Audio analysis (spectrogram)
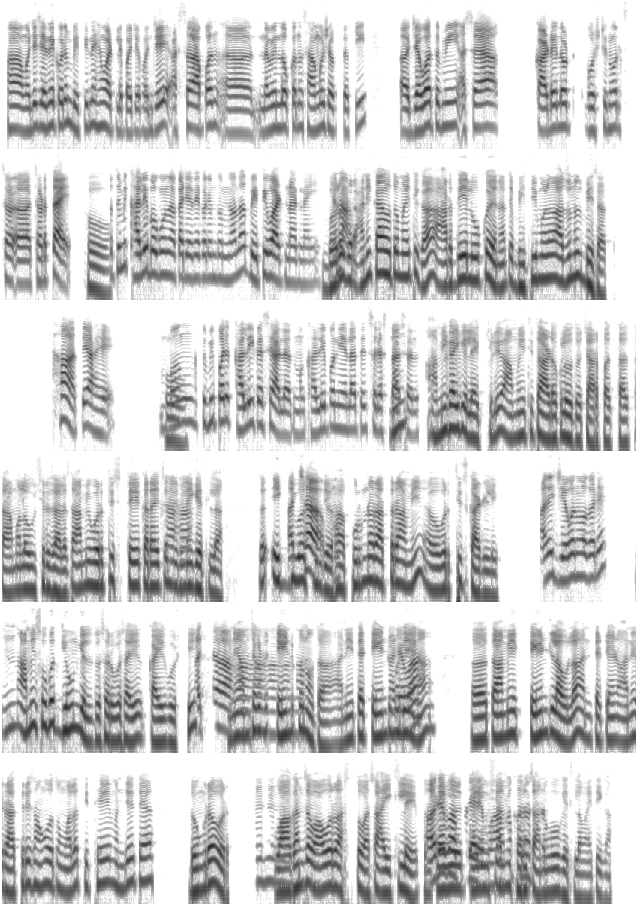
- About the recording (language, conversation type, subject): Marathi, podcast, साहसी छंद—उदा. ट्रेकिंग—तुम्हाला का आकर्षित करतात?
- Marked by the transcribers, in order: tapping; laugh; in English: "टेंटपण"; in English: "टेंटमध्ये"; in English: "टेंट"; in English: "टेंट"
